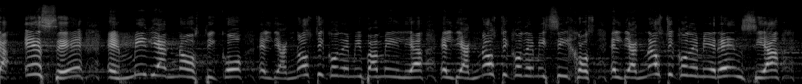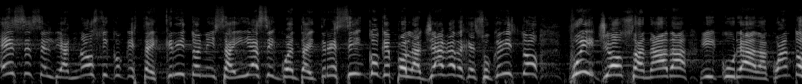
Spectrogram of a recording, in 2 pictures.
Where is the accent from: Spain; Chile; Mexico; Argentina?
Argentina; born there; yo nací en Argentina, pero mis padres son italianos, mi esposo es cubano y mi hijo puertorriqueño.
